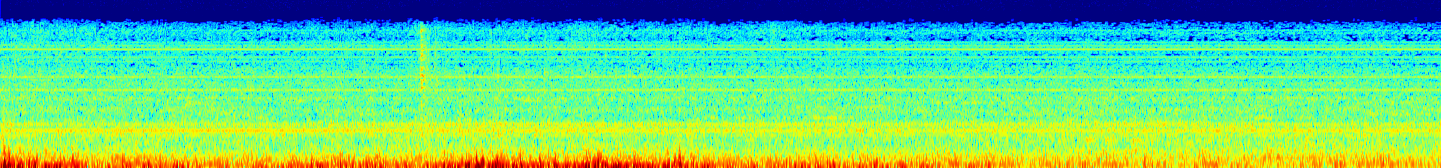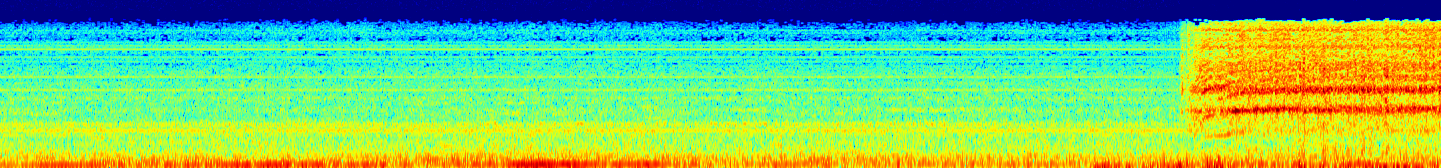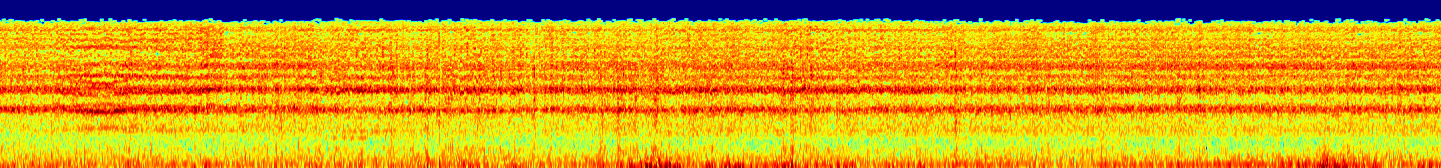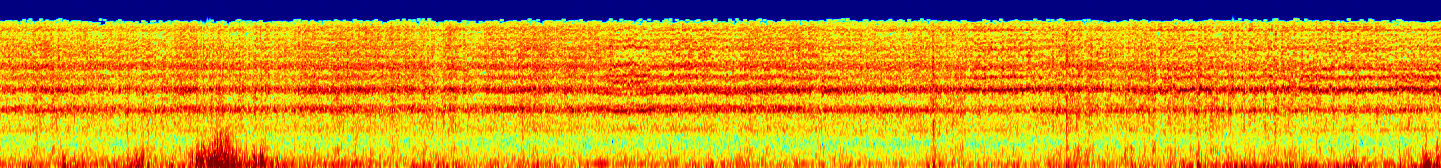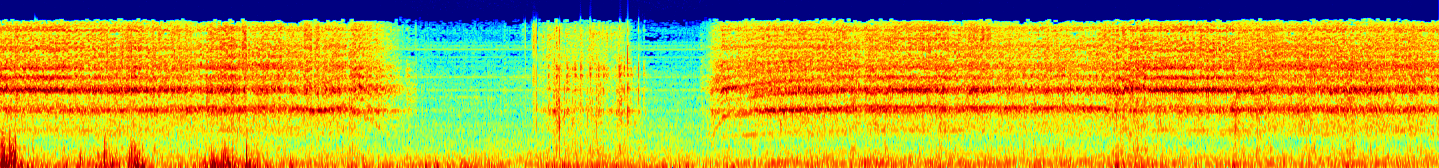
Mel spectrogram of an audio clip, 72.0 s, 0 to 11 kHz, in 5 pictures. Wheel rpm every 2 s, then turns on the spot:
0, 0, 0, 0, 0, 0, 0, 0, 0, 0, 0, 0, 0, 110, 160, 160, 160, 160, 160, 160, 160, 160, 160, 160, 160, 160, 160, 160, 160, 160, 110, 10, 80, 160, 160, 160.
62-64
